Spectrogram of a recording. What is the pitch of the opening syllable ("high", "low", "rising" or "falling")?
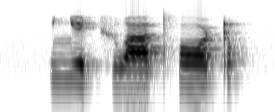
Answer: falling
